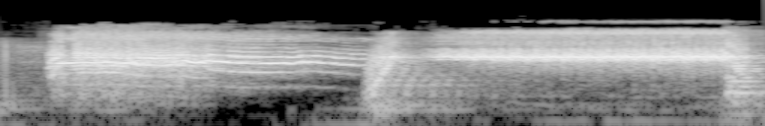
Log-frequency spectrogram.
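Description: Music stops, then a boy lets out two long, loud, piercing screams in quick succession. The first wavers and the second holds a steady, shrill pitch before cutting off abruptly, with no talking.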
